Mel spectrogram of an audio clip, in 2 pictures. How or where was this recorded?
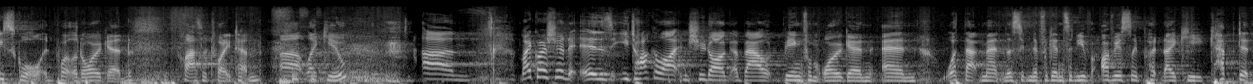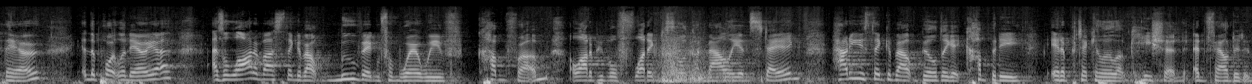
live audience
